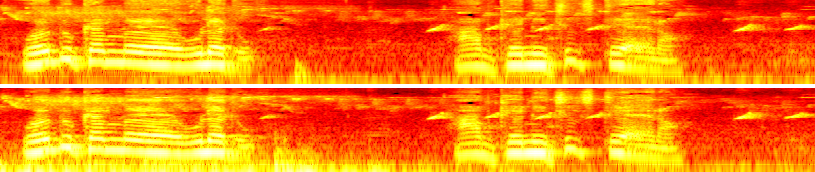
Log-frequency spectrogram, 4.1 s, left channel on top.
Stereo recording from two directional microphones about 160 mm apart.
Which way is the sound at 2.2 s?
15° left (ahead or behind).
